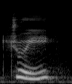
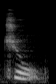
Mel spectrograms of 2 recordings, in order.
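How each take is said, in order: First: The vowel is not like English 'chew'. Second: The vowel sounds like English 'chew'. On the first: The speaker calls it right. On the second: The speaker calls it wrong. "and not chew"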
